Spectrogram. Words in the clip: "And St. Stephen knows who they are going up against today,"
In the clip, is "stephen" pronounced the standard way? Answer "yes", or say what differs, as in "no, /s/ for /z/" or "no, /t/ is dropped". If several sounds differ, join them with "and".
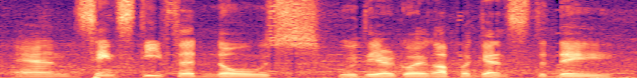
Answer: no, /f/ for /v/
